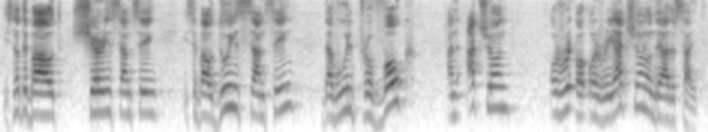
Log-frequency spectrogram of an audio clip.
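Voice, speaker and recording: A middle-aged man from Argentina with an Argentine Spanish accent, a native Spanish speaker, giving an emphatic leadership lecture with frequent "uh" pauses. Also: sits high. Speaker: guest speaker. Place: lecture room.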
